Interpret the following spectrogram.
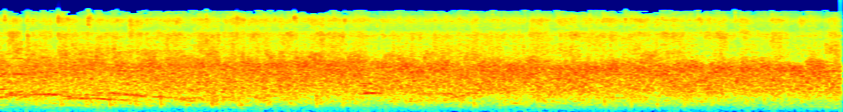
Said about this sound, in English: Let's give a big round of applause for Charles Coulombe.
